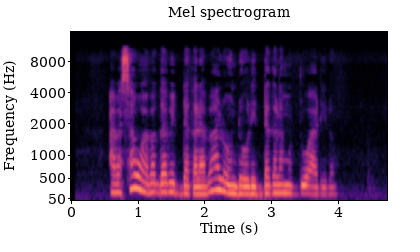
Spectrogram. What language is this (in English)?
Ganda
